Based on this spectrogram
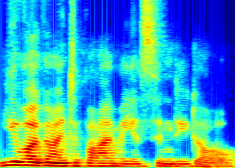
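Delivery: mock bossy, insistent, ordering voice, laying it down. Retelling what they told their father as a child: imitating own bossy voice. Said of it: "a bossy voice".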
